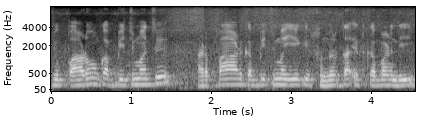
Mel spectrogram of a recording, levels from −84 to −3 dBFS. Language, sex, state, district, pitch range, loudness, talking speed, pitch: Garhwali, male, Uttarakhand, Tehri Garhwal, 145-160 Hz, -21 LUFS, 195 wpm, 150 Hz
